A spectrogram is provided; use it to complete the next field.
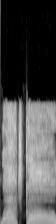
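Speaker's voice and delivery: high, screamed cheer.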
